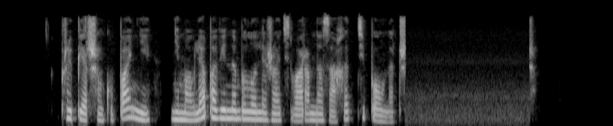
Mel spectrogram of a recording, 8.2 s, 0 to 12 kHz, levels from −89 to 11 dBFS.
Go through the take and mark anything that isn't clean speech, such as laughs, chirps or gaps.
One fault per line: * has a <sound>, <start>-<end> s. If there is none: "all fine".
all fine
